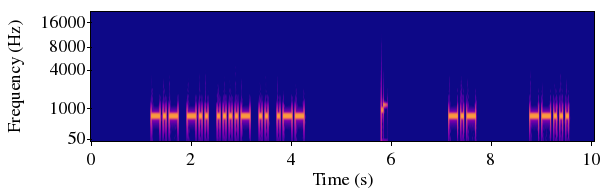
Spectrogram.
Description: Morse code, heard as a keyed tone, about 20 wpm, spaced as for 14 wpm, 700 Hz. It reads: KD4IW K7
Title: USA Call Signs - 5 Characters - 6x Character Spacing - 20wpm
